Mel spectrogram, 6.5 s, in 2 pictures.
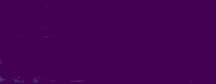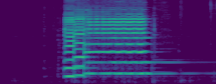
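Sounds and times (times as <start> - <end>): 
violin: 4.2 - 6.3.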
